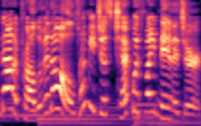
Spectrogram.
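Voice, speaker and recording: Against clear background noise, a woman performs a put-on character voice at a fairly quick pace. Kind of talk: customer service. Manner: cheery, fake.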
